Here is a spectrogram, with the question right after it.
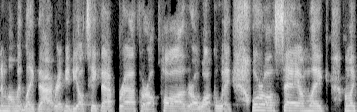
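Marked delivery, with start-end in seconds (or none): none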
